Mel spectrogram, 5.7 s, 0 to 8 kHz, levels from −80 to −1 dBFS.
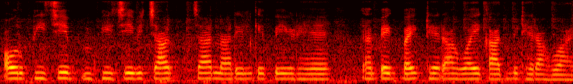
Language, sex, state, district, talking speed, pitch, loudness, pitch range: Hindi, female, Andhra Pradesh, Anantapur, 240 wpm, 195 Hz, -32 LUFS, 185-200 Hz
